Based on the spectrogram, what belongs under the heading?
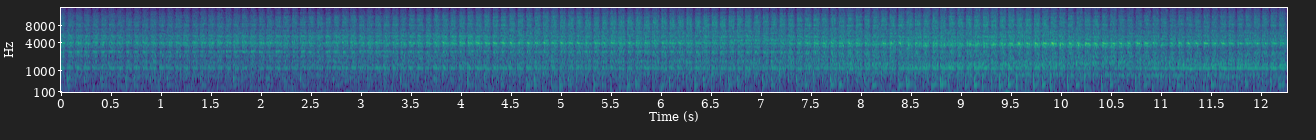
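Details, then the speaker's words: SOHC Honda CB750 four-cylinder in a 1980s Suzuki Quad Sport 230, dormant for years, cylinders freshly lubricated: steady, even starter whir at about three turns a second with no grinding or slipping. Normal cranking, ignition not yet checked. "starter sounds great yeah man so you just got them nice and lubricated basically uh yeah the cylinders are well lubricated right now good"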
